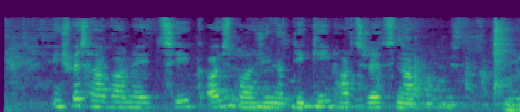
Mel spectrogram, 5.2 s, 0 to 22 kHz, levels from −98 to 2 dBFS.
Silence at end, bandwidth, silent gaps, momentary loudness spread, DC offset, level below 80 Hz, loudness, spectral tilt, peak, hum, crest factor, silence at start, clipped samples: 0 s; 11.5 kHz; none; 11 LU; under 0.1%; -54 dBFS; -26 LUFS; -4.5 dB/octave; -8 dBFS; none; 18 dB; 0.05 s; under 0.1%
